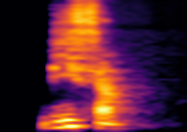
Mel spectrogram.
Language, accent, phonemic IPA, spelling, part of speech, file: French, France, /bi.fɛ̃/, biffin, noun, LL-Q150 (fra)-biffin.wav
- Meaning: 1. chiffonier 2. infantryman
